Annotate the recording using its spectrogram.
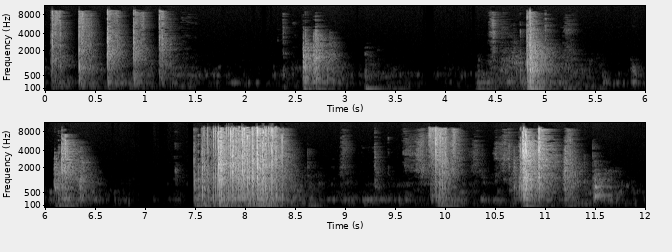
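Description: Tarot cards being shuffled and handled: a quick run of clicks at the start, scattered flicks and thumps, and one longer rustle of shuffling about eight seconds in.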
